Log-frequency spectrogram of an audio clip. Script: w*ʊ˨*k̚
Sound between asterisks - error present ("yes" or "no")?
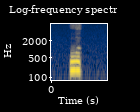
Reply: yes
